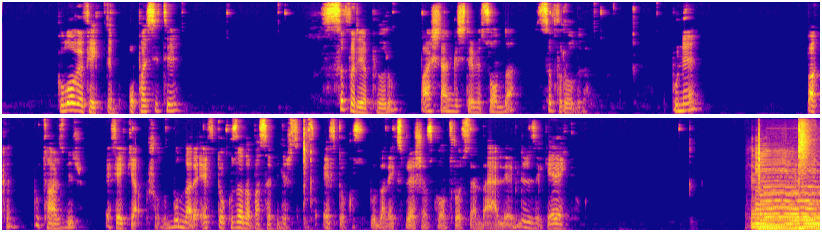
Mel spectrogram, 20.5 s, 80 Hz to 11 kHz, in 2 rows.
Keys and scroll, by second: 4.3 0, 6.9 0, 14.0 F9, 18.8 ctrl+d.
